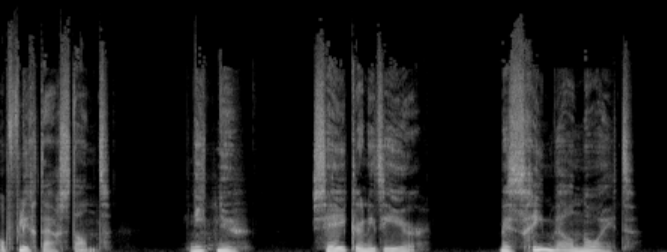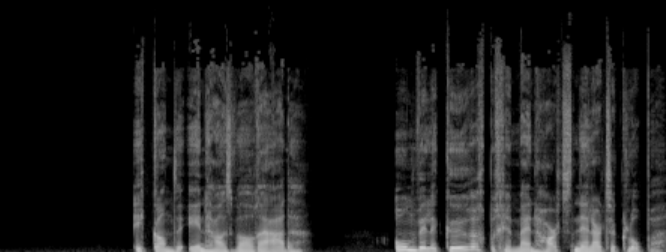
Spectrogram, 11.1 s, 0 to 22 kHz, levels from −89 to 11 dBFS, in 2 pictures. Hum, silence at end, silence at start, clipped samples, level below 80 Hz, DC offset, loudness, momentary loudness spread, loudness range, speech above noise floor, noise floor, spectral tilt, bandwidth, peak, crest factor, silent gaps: none; 0.05 s; 0 s; under 0.1%; -70 dBFS; under 0.1%; -20 LUFS; 15 LU; 4 LU; 60 dB; -79 dBFS; -6 dB/octave; 18.5 kHz; -4 dBFS; 18 dB; none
